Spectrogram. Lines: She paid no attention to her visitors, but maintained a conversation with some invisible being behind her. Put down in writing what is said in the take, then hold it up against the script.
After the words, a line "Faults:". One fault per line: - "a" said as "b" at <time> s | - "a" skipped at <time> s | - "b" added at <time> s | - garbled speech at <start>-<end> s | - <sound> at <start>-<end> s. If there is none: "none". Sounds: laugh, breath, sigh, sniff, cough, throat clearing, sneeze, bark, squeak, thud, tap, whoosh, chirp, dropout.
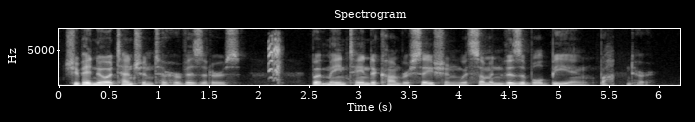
She paid no attention to her visitors, but maintained a conversation with some invisible being behind her.
Faults:
- squeak at 2.1-2.3 s
- dropout at 5.5-5.7 s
